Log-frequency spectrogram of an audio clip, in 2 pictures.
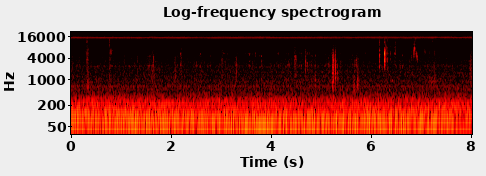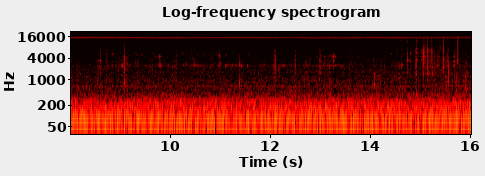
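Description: Close-up chewing of spoonfuls of fried rice, with soft mouth clicks and smacks scattered through it, over a steady low hum.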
